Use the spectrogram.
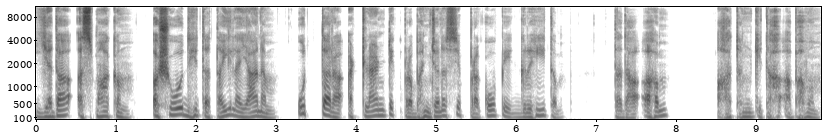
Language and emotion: Sanskrit, fearful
